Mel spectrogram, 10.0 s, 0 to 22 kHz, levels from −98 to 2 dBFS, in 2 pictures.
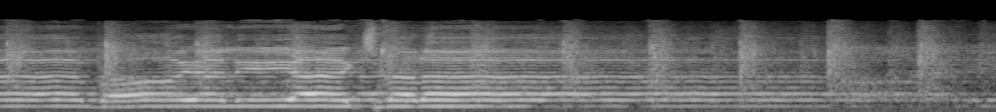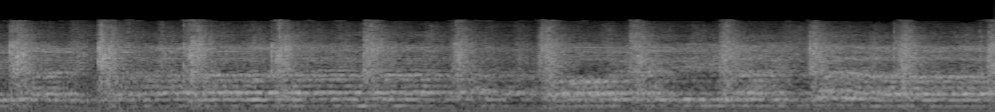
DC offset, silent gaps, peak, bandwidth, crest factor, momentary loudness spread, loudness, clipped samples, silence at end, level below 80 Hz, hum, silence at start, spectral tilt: under 0.1%; none; -8 dBFS; 10.5 kHz; 20 dB; 14 LU; -27 LUFS; under 0.1%; 0 s; -64 dBFS; none; 0 s; -2 dB/octave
